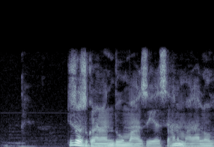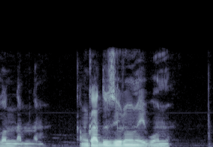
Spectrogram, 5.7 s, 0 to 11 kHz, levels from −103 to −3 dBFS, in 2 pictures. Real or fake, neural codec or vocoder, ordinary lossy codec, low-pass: real; none; none; 7.2 kHz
